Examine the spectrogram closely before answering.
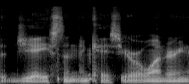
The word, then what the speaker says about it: Jason: It's pronounced Jason, in case you were wondering.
